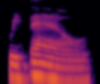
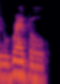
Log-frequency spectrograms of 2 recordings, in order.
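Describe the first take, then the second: First: It carries the stress pattern of the verb. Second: It carries the stress pattern of the noun. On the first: It names the act of resisting. "But when it's a verb, you say rebel" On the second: It names a person who resists. "When the word is a noun, the stress changes and you say rebel"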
